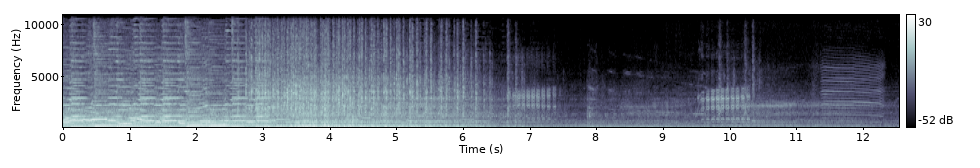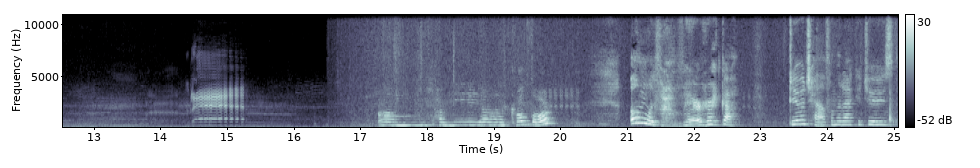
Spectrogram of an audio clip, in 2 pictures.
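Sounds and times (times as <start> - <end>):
rushing noise: 0.0 - 8.4
sheep bleating: 6.7 - 16.5, 19.8 - 20.4.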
